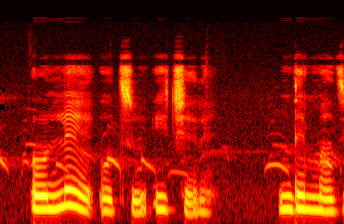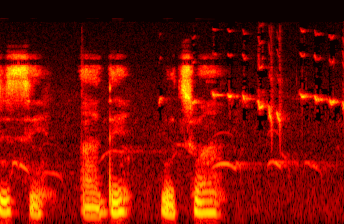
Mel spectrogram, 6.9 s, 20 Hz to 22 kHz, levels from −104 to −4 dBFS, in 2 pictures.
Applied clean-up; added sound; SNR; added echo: none; Bird; 17 dB; none.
